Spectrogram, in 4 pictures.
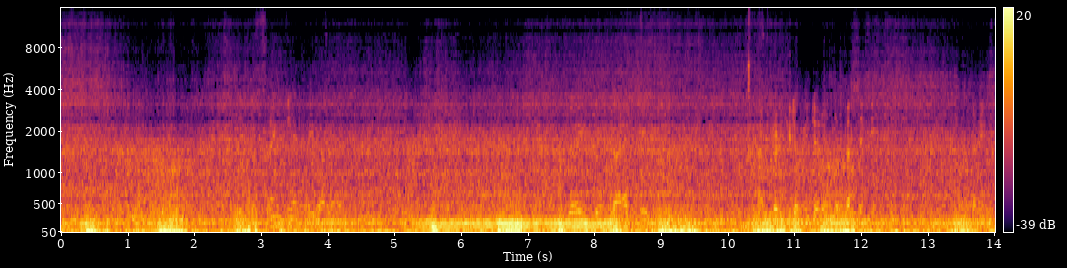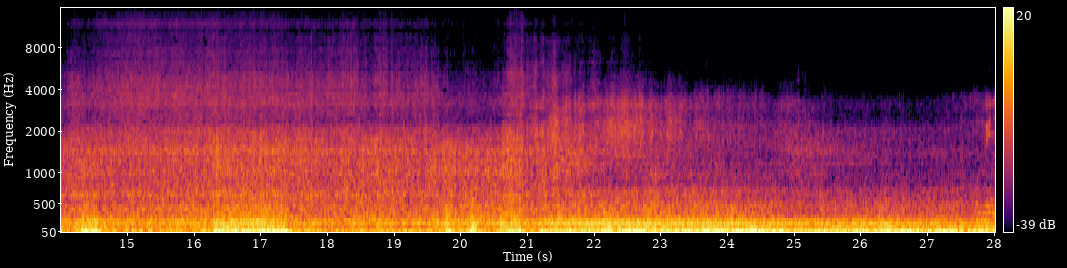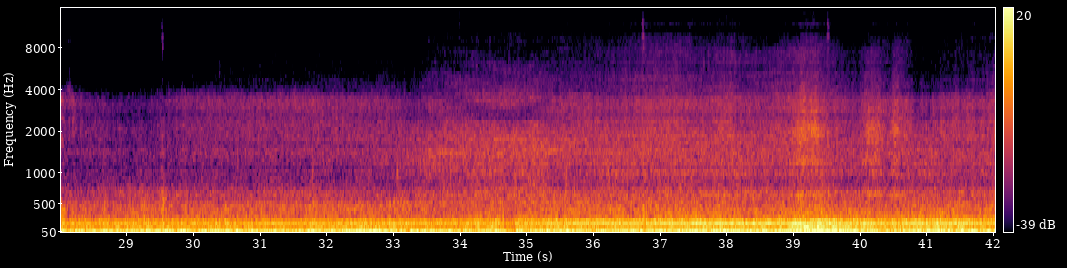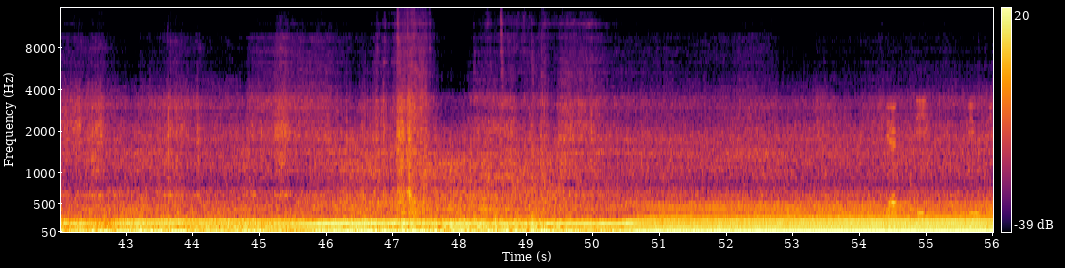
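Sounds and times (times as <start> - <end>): car engine hum: 0.0 - 56.0
tyres on wet road: 0.0 - 56.0.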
